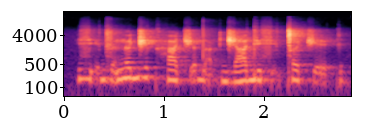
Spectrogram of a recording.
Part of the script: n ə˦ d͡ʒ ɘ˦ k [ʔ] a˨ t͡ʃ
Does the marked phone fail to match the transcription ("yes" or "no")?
yes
